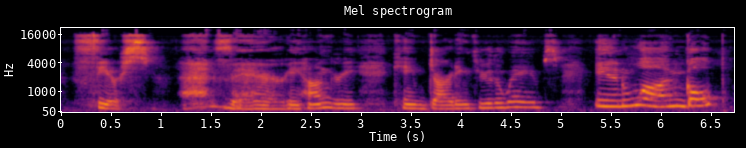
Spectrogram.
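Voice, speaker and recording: At home in her living room, a woman in her forties who teaches kindergarten reads a picture book to little kids, explaining things expressively as she goes, in a medium-pitched voice.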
